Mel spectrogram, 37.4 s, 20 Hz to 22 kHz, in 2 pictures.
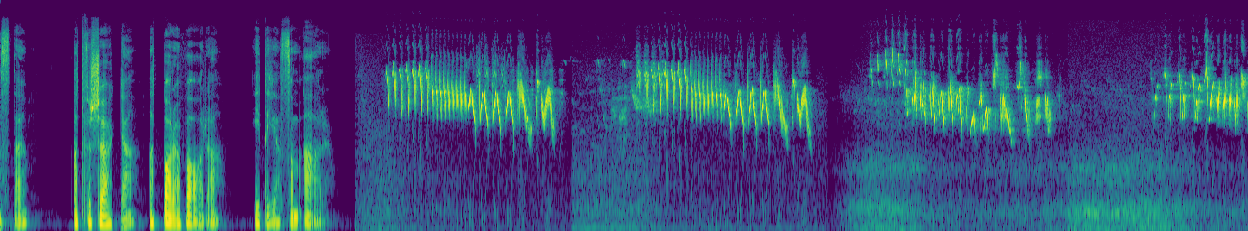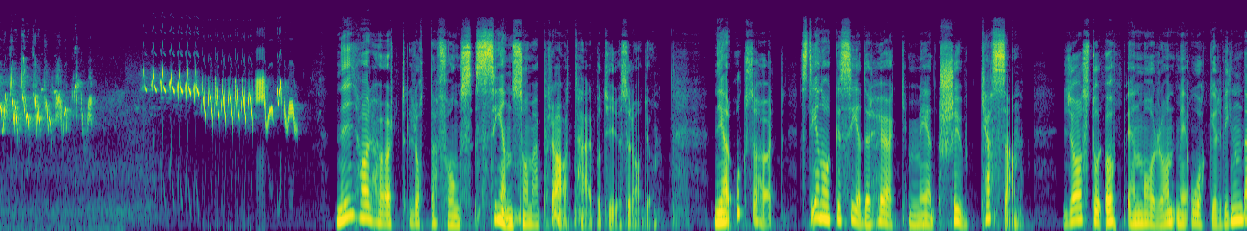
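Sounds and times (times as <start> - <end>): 
speech: 0.0 - 0.5, 1.1 - 4.9, 23.8 - 37.4
birds chirping and singing outdoors: 5.8 - 23.4.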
